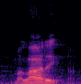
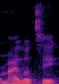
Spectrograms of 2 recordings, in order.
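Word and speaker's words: Milotic: Melodic or Miloic, how you want to pronounce it.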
